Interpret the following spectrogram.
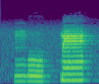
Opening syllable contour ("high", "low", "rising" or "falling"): low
